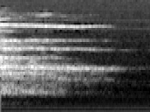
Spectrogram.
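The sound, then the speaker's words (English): One deep breath is let out like a gentle sigh, an airy rush that slowly thins and softens over a second and a half, alone without speech. “Take a deep breath.”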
